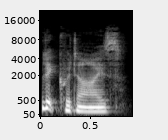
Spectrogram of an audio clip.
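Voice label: "liquidize", British English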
